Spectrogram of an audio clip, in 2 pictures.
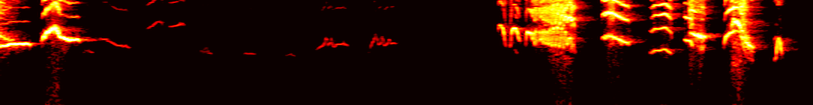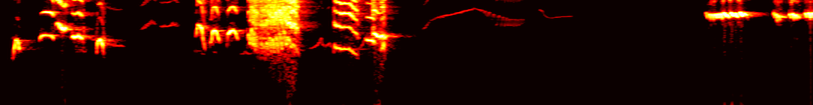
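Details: Orange-headed thrush giving a tight, loud lure song for tutoring other birds, in dense bursts of harsh chirps and quick whistles, with soft twitters between bursts.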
